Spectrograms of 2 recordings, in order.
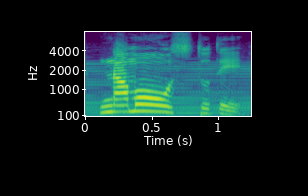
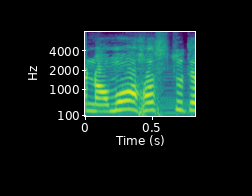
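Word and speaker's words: নমোঽস্তুতে: তা লুপ্ত এর উচ্চারণটা হবে মূলত অ এর মত অনেকটা। অর্থাৎ নম নমোস্তুতে।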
